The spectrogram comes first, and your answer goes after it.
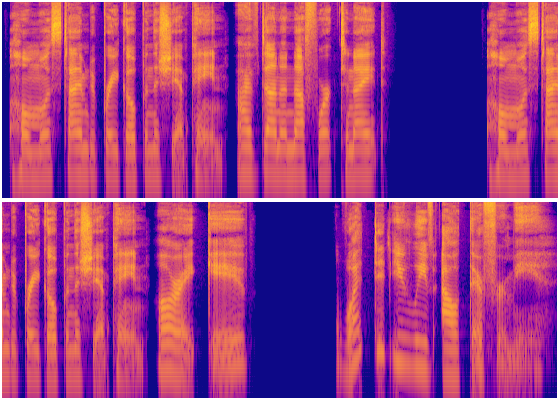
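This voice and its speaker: Young American female DJ, video game character, sardonic, playful, self-deprecating, casual delivery, vocal fry, leisurely pace. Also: medium pitch, no echo, studio quality. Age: young adult. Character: wry, playful young woman, small-town radio DJ and tabletop gamer. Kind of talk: naturalistic video game acting, casual muttered asides.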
